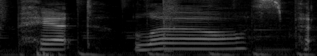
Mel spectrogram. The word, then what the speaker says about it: Petlas: So with all that said, we're going to start in with the first app, and I want to say it's Pet Loss, it's almost French, like Pet Loss, Pet Loss. It's not petless, because we're not. We have pets, but it's oddly how you say it. But anyway, the app is P-E-T-L-A-S, and it's a great community app.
